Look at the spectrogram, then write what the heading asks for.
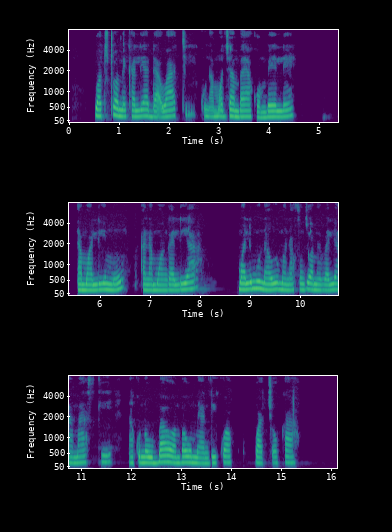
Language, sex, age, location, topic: Swahili, female, 18-24, Kisii, health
